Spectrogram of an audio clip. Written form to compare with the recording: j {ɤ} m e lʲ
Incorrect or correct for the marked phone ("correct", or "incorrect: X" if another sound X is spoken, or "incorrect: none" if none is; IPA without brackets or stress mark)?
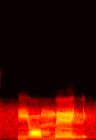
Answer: incorrect: ɔ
